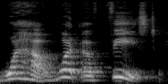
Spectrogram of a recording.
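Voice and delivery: ordinary delivery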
